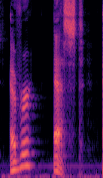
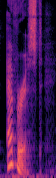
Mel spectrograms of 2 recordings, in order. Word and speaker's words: Everest: it's Everest. So it's interesting because everybody says Everest.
